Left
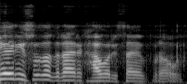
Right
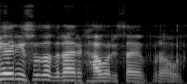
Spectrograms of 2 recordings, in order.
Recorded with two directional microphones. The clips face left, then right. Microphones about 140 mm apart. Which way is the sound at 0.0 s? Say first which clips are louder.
Left 2 dB; 5° right (ahead or behind).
